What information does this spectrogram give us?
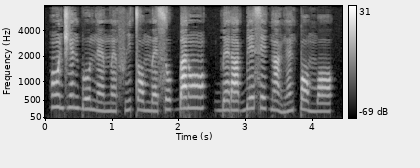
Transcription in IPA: ɔ̃˦ d͡ʒ ɛ̃˦ ɡ͡b o˧ n ɛ̃˨ m ɛ̃˨ f i˨˦ t ɔ˧ m ɛ˨ s o˧ ɡ͡b a˦ ɾ ɔ̃˦ | ɡ͡b ɛ˧ ɾ a˧ ɡ͡b e˦ s e˦ ɡ ã˦˨ ɡ ɛ̃˨˦ k͡p ɔ˦˨ m ɔ˧

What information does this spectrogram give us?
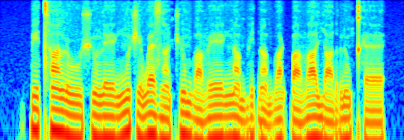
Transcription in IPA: k͡p i˦ tʰ ã˦ l uː˨ ʃ ũ˨ l eː˨ ŋ ũ˦ ʃ ɪ˨ w ɛ˦˨ z ã˨ t͡ʃ ũ˦ b a˨ β eː˦ ŋ ã˦˨ b i˦ ɗ ã˨ b a˦ k͡p a˨ β a˦ j a˨ r ũ˦ kʰ ɛ˦

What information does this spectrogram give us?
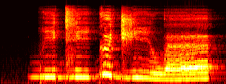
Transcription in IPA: b i˧ d͡z i˧ ɡ ə˥˧ d͡ʒ i˧˩ w ɜ˩˧

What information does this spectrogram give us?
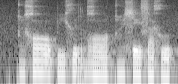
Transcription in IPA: q i̤ χ ɔː p i x ɯ r ɔ̤ ʁ ɔː q ɛ̤ ɬ e s a x ʊ

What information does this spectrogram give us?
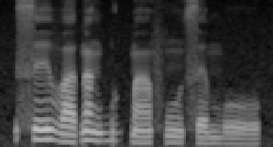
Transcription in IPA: s eː˦ β a˨ ɗ ã˦ ɡ͡b ʊ˦ k͡p ã˨ f ũ˨ s ɛ˨ m oː˨

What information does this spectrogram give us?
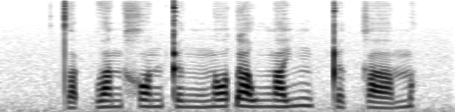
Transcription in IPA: t̪ a˨˩ k̚ v a˧ n x ɔ˧ n ʈ ɨ˧ ŋ n ɔ˧˥ ɗ a˧ w ŋ a˧˥ j ŋ ə˦˥ k̚ ʈ ɨ˨˩˨ k a˨˩˦ m

